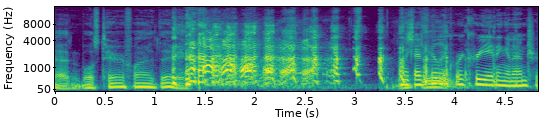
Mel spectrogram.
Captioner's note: hosts laughing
